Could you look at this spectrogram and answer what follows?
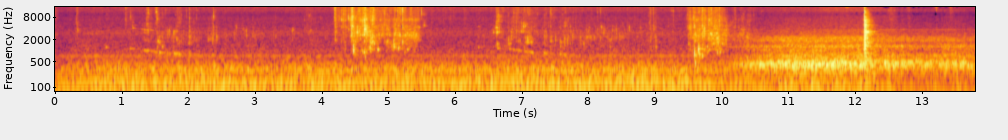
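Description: Water poured from a measuring cup into a stainless steel pot of red lentils in short splashes, with dripping and water moving in the pot. A single sharp clink near the end.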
